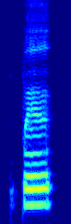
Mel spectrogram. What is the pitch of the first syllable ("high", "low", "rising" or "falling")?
high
